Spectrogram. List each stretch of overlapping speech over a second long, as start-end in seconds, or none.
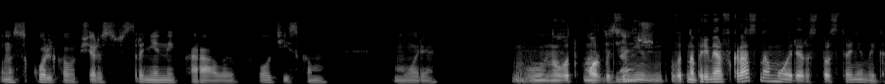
5.2-6.6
